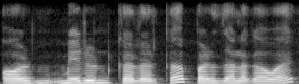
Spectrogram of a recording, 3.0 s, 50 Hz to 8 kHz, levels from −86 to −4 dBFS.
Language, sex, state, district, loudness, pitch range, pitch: Hindi, female, Arunachal Pradesh, Lower Dibang Valley, -17 LUFS, 200-215 Hz, 205 Hz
